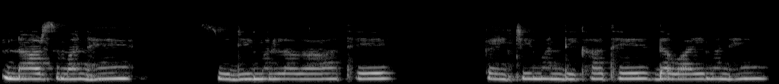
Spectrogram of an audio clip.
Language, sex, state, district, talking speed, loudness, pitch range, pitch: Chhattisgarhi, female, Chhattisgarh, Jashpur, 110 wpm, -29 LUFS, 250-265 Hz, 255 Hz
